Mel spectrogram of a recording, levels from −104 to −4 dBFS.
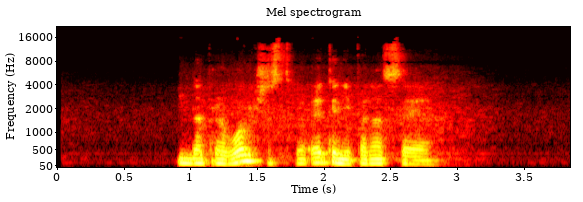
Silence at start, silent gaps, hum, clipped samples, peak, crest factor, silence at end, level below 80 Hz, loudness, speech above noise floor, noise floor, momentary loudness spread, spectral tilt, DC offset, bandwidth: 0.9 s; none; none; under 0.1%; -2 dBFS; 18 dB; 1 s; -62 dBFS; -20 LUFS; 54 dB; -73 dBFS; 11 LU; -7.5 dB/octave; under 0.1%; 13.5 kHz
